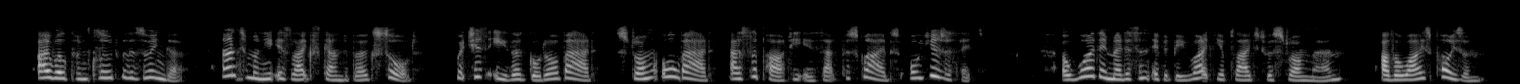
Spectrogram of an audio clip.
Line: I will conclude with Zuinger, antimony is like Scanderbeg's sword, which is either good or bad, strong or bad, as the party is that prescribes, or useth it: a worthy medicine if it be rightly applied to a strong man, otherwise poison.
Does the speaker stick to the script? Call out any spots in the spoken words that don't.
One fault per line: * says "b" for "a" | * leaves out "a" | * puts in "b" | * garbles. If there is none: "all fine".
all fine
